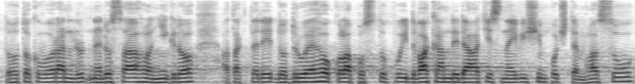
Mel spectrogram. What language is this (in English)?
Czech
